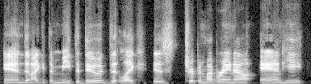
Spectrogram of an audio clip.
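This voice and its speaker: A podcast host in his forties from northern California who tells a long story in a casual, rambling way. He grows excited and loud at the punchlines. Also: sits high, normal speed.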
